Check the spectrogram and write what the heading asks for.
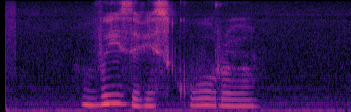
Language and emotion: Russian, sad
